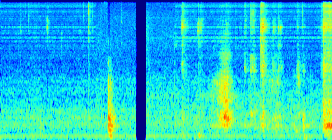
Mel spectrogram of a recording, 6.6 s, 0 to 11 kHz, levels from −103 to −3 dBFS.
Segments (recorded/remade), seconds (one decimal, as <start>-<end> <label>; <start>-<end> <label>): 0.0-1.9 remade; 1.9-3.5 recorded; 3.5-6.6 remade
